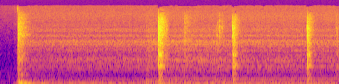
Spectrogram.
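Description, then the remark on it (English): Sharp, bright metronome clicks sound on their own, four ticks in all, the last three falling in a steady, moderately quick beat after a longer gap following the first. “Metronome again.”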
